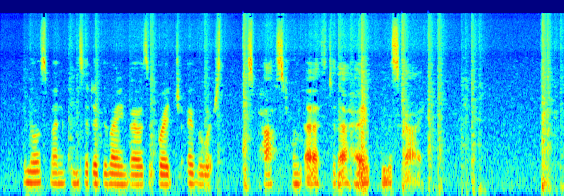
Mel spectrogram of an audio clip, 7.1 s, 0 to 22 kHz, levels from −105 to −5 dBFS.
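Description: Throughout the clip a noise suppressor is pulling the steady background down by about 19 dB wherever it judges a band to be noise. The room noise, only about 10 dB below the speech, therefore sinks in the gaps and swells back under speech.

The same noise suppressor cuts speech, misreading quiet parts as background. It dips them by about 14 to 18 dB at 0.62–1.31 s, 1.8–2.5 s, 3.23–3.82 s, 4.01–4.44 s and 5.03–5.29 s. Each time, a brief stretch of a few hundred milliseconds or less sounds swallowed or faint.

Two digital wireless dropouts occur where the receiver lost too much data and muted. The first runs from 2.75 to 3.05 s, about 305 ms, and the second from 4.60 to 4.76 s, about 163 ms. Each is a clean hole of near silence with no noise burst at either edge.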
